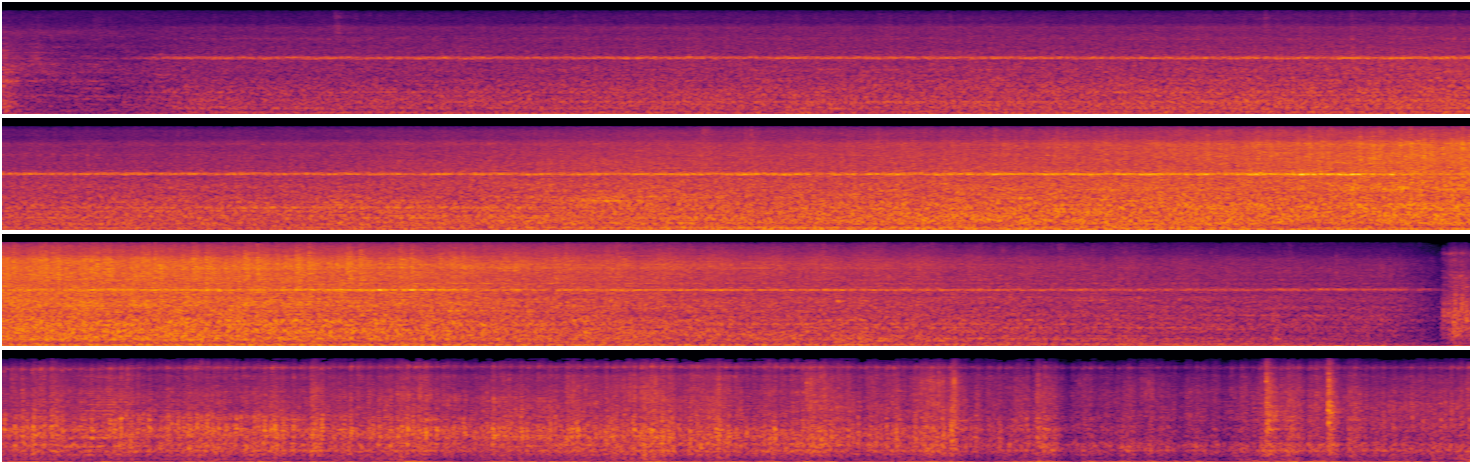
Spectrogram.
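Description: A heritage train running, growing louder to a peak about halfway and easing off, with a steady high-pitched whine over it. About two-thirds of the way in the sound cuts abruptly to a rattling train sound full of sharp clicks.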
